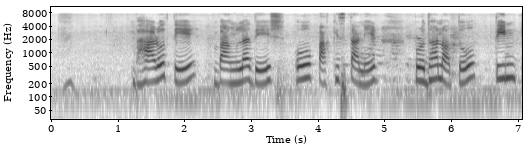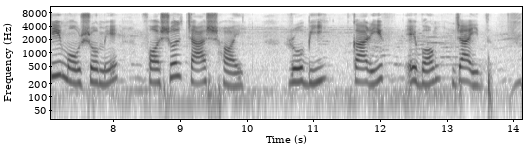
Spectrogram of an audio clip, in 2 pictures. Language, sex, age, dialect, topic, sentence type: Bengali, female, 25-30, Standard Colloquial, agriculture, statement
